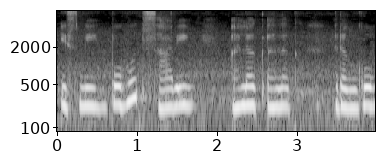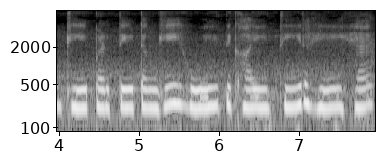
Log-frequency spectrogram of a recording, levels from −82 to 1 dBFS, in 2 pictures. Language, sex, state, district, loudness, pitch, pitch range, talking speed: Hindi, female, Punjab, Fazilka, -13 LUFS, 215 Hz, 210-230 Hz, 105 wpm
